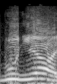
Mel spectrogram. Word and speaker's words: Meunier: We got to work on the pronunciation, yeah. You got that New York pronunciation. – Of course. – It's Meunier, yo.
